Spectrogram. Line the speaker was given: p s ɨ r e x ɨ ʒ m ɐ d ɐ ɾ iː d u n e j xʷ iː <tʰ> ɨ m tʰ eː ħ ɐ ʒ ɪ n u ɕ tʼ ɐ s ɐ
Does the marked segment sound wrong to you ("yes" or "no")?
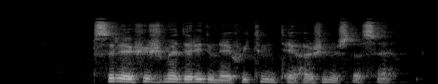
no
